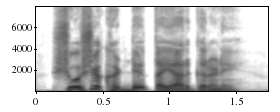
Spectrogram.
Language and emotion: Marathi, neutral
